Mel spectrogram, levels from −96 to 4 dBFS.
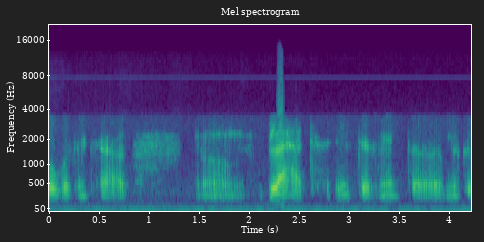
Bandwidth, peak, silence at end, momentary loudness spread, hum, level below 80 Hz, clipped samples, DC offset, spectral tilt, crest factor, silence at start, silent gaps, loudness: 13 kHz; -10 dBFS; 0 s; 18 LU; none; -56 dBFS; under 0.1%; under 0.1%; -4.5 dB/octave; 20 dB; 0 s; none; -31 LUFS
